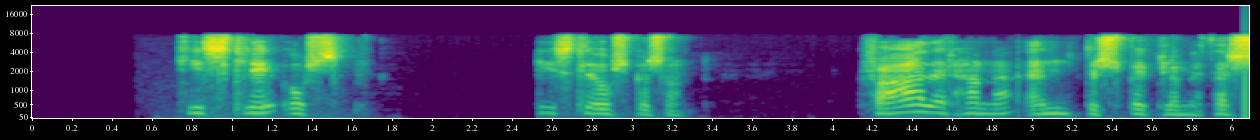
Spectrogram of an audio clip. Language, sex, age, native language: Icelandic, female, 30-39, Icelandic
